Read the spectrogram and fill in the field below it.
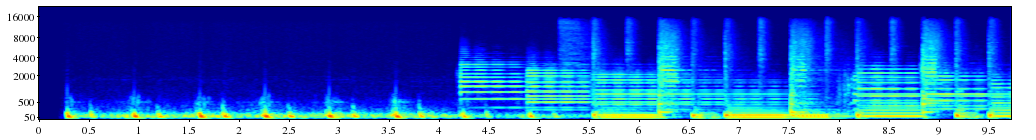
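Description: A recorded human heartbeat thumps alone, low, steady and close, about six beats; then a synth-laden song with a strong beat comes in and continues over the pulse.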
